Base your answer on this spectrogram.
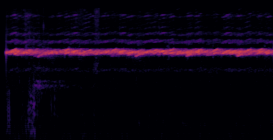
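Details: Frogs singing in a pond in Tennessee: a dense, unbroken high-pitched trilling chorus holds one steady shrill band throughout, with a brief lower sound near the start.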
